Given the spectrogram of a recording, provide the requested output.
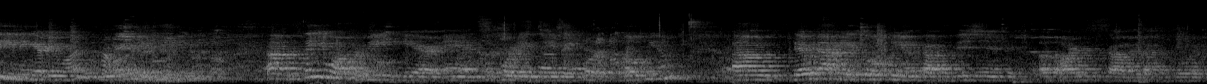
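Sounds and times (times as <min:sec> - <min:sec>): indistinct talking: 0:00.0 - 0:10.1.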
